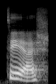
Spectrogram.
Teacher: c'est de l'air qui sort de ta bouche et cet air-là, il fait que tu prononces ce fameux TH voiceless. TH, donc sans voix, TH en anglais.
